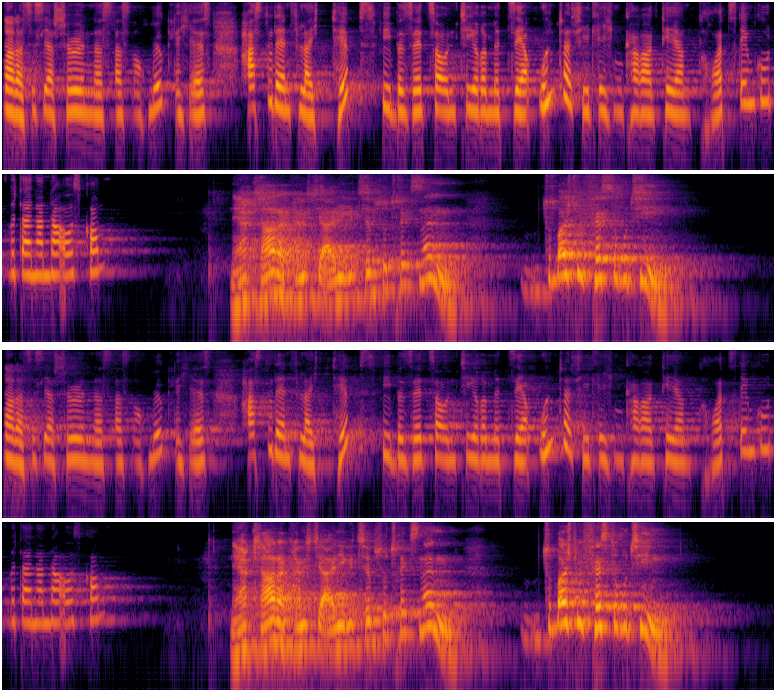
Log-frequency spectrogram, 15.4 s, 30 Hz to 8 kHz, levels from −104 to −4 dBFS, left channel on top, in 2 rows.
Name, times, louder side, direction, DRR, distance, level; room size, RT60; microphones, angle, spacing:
voice 1, 0.0-8.7, left 5 dB, 90° left, 19 dB, 0.6 m, -33 dB
voice 2, 10.0-12.3 12.9-14.5, right 2 dB, 60° right, 5 dB, 2.4 m, -29 dB
26.0 x 13.5 x 8.1 m, 1.2 s
head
